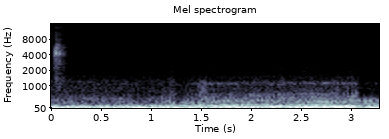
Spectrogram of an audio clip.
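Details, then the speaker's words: Cheap daily-driven car thrashed hard: loud low engine rumble under hard throttle with rough crackle; sounds straight-piped, exhaust popping and banging, driver unsure if it was engine knock. "you hear that? It sounds a bit straight piped. It's popping and banging."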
